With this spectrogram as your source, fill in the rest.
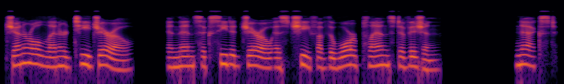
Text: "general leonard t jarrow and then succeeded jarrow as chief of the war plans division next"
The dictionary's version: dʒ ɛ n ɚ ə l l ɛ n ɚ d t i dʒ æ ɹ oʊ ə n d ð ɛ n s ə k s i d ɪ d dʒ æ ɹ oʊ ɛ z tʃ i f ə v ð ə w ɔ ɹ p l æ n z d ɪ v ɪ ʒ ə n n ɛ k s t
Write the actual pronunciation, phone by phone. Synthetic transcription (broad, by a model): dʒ ɛ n ɚ l l ɛ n ɚ d t i dʒ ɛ ɹ oʊ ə n ð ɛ n s ə k s i d ɪ d dʒ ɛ ɹ oʊ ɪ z tʃ i f ə v ð ə w ɔ ɹ p l æ n z d ɪ v ɪ ʒ ə n n ɛ k s t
